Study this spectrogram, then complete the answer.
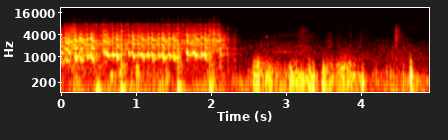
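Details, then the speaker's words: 1974 Honda CB550 under restoration, first start after wiring and points fixes, fed brake cleaner: after a hiss the engine fires and runs in uneven bursts for a few seconds. "actually sounded like a running motorcycle [Music] I think that's nice that sounded good that was actually running all right so it's the first start"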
